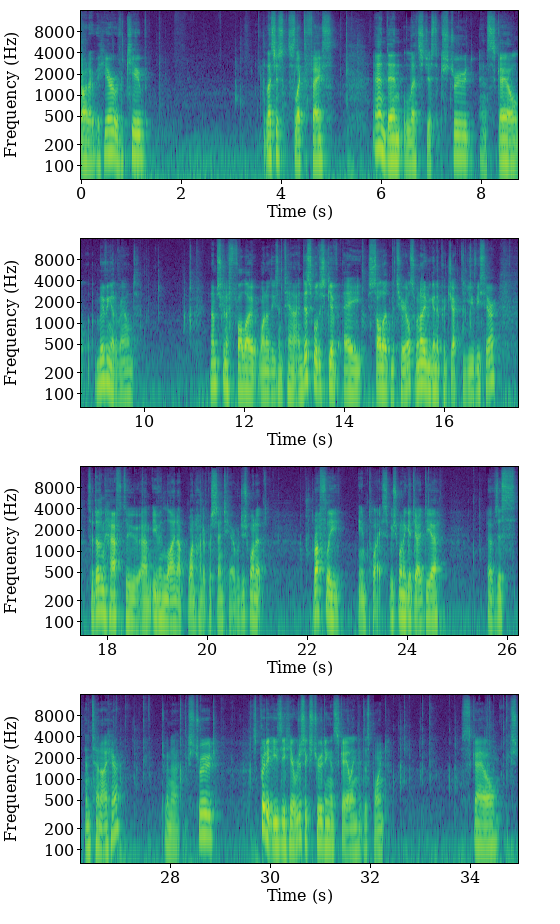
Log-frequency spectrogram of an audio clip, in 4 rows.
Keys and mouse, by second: 0.9 Tab, 3.9 click, 5.2 KP_1, 7.0-12.7 typing, 13.8 r, 14.9 e, 15.9 s, 17.1 e, 18.1 r, 18.6 g, 20.2 e, 21.3 g, 22.4 e, 23.5 r, 24.5 e, 25.6 g, 26.3 s, 27.4 e, 29.0 r, 30.2 e, 31.0 s, 31.7 g, 33.1-34.9 typing.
